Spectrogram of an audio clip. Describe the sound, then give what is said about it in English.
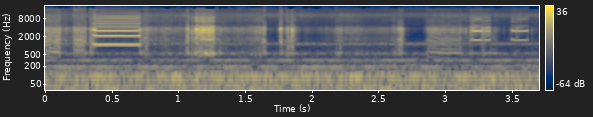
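A telephone rings with one short, bright electronic tone, followed by scattered clicks and faint rustling over a low, steady background hum, as a caller waits for the other agent to pick up the phone. No voices are heard. “He takes a deep breath and slips into a quiet state while he waits for the other agent to pick up the phone.”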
